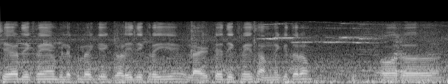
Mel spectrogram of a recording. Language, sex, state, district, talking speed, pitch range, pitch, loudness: Hindi, male, Chhattisgarh, Balrampur, 255 wpm, 105-120 Hz, 115 Hz, -16 LUFS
